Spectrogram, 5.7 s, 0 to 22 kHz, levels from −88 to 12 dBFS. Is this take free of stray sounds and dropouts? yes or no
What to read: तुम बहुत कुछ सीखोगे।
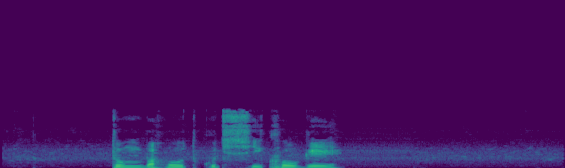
yes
